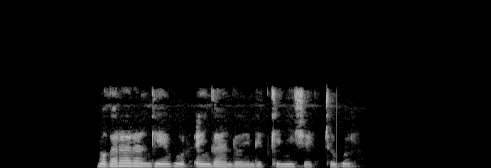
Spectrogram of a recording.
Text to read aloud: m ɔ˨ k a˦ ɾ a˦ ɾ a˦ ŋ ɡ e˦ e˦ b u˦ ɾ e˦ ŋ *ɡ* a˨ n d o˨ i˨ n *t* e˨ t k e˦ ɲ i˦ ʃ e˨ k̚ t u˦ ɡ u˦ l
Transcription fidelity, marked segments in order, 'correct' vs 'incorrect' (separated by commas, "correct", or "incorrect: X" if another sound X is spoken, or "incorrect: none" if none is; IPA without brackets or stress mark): correct, incorrect: d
